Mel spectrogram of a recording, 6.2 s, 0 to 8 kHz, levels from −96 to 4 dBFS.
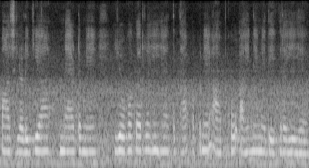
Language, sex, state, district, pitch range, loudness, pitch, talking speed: Hindi, female, Chhattisgarh, Raipur, 195-210 Hz, -17 LUFS, 205 Hz, 165 wpm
